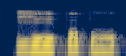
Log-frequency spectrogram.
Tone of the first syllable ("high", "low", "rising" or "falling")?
low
